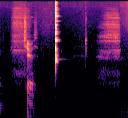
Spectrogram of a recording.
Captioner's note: clink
